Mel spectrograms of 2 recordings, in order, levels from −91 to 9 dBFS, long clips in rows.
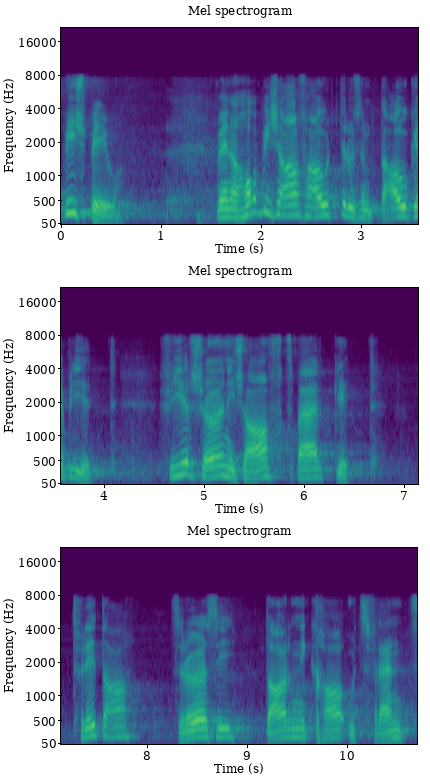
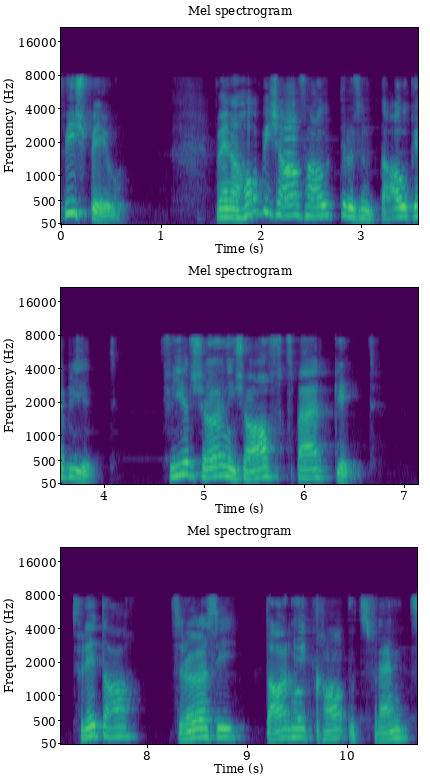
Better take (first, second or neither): first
